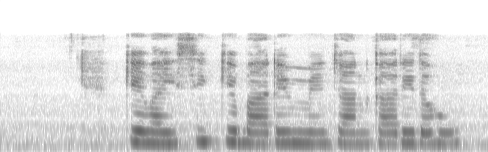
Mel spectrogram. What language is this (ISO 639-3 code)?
mag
